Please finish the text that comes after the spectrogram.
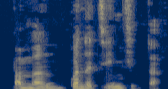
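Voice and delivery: usual speaking voice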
